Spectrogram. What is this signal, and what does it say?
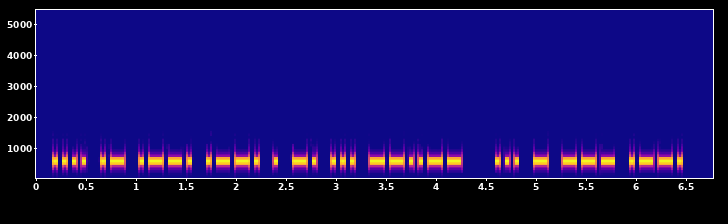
Morse code, heard as a keyed tone, about 25 wpm, 600 Hz. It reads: HAPPENS, STOP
